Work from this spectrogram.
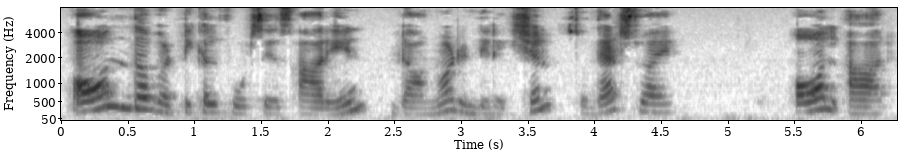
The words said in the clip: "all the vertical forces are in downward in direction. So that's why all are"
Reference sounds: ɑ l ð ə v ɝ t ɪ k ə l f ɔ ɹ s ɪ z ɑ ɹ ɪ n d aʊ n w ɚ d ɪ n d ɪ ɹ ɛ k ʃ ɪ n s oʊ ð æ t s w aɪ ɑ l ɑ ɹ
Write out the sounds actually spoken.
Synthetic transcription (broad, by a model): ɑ l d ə v ɝ t ɪ k ə l f ɔ ɹ s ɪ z ɑ ɹ ɪ n d aʊ n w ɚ d ɪ n d ɪ ɹ ɛ k ʃ ɪ n s oʊ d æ t s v aɪ ɑ l ɑ ɹ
